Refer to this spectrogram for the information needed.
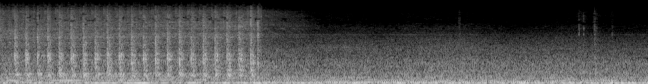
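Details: Citroën DS3 cold start, which fails when cold but starts fine in warmer weather: starter cranks fast and slightly unevenly under three seconds, no catch; owner suspects coolant temperature sensor or another sensor, unconfirmed; detaching Valvetronic helped a little.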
